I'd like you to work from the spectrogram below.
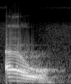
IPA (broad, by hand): əʊ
